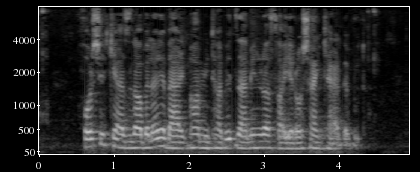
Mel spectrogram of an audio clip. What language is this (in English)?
Persian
